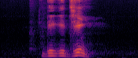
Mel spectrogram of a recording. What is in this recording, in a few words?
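"digitsi", Cherokee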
